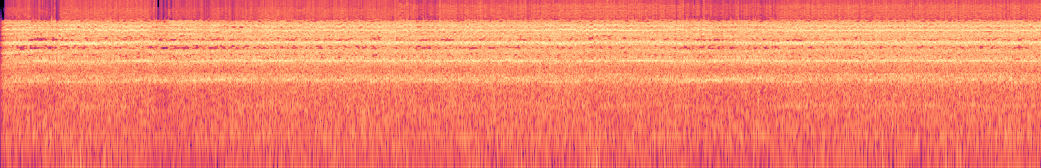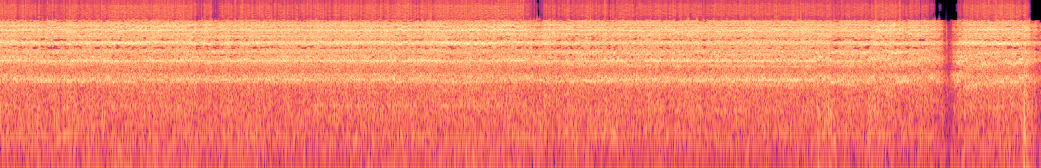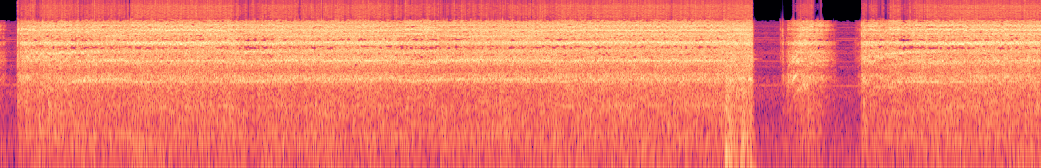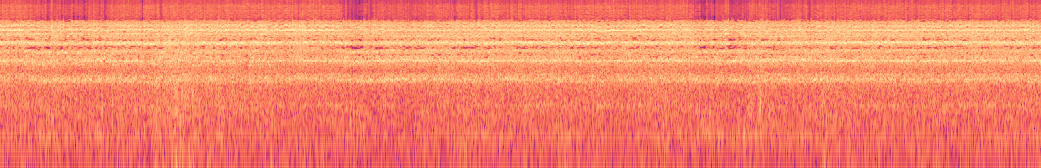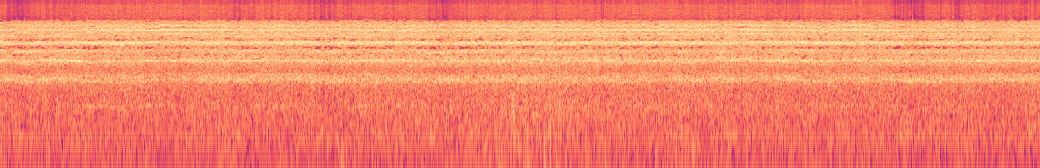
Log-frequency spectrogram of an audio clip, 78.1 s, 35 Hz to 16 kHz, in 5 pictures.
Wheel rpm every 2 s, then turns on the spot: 210, 230, 230, 230, 230, 230, 230, 230, 230, 230, 230, 220, 210, 210, 160, 120, 210, 220, 230, 230, 230, 80, 160, 220, 210, 220, 230, 230, 220, 230, 230, 230, 230, 230, 230, 230, 230, 230, 230.
none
